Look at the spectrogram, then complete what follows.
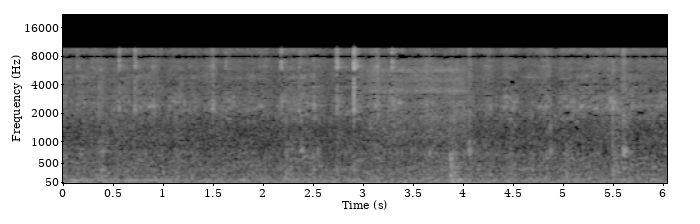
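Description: Faint, irregular plastic clicking and scratching from a microwave turntable motor being cranked slowly by hand through its large plastic gear.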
